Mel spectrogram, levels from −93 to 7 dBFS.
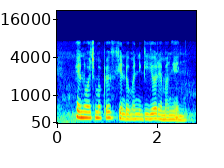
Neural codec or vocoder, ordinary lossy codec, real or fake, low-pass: codec, 16 kHz, 16 kbps, FunCodec, trained on Chinese and English, 50 frames a second; MP3, 64 kbps; fake; 7.2 kHz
